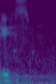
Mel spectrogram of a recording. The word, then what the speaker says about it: Ouse: So for most of my life, I was calling it Ouse Valley, until I was telling someone about it and they had no idea what I was talking about, and then realised and corrected me, it's pronounced Ouse.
